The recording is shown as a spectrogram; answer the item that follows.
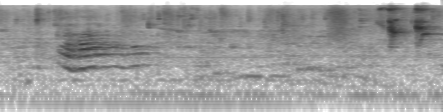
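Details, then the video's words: Talking parrot in an attacking mood gives a harsh, harmonic squawk that rises then falls over about half a second, followed by faint scratchy noises and a brief sharp hiss near the end. "Talking Parrot in Full Attacking Mood"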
